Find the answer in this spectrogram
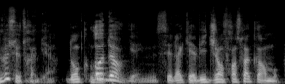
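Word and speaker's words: Auderghem: C'est Odergame ? – Odergame. – Odergame, oui.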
